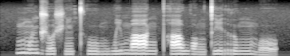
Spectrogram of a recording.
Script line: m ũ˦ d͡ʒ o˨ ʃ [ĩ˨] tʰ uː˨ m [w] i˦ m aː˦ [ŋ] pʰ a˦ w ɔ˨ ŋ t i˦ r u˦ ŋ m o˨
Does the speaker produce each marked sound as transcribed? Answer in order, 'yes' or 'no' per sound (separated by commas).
yes, yes, yes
